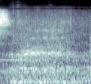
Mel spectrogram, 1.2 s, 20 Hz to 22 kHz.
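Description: A horse neighs in the battle game Total War: Rome 2, a short whinny over dense low battle noise with faint hoofbeats, no speech.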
